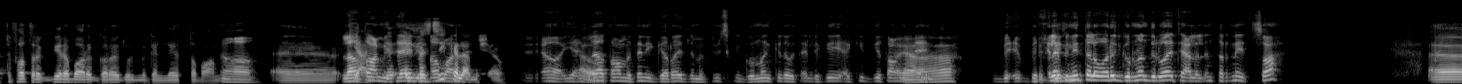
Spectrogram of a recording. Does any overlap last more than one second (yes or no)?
yes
